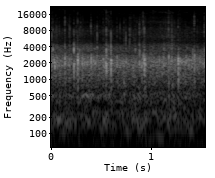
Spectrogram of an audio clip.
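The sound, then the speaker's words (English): Scattered applause from an audience clapping for a marriage of over 30 years, a steady patter of many overlapping claps held at a moderate level for the whole moment, with no voices over it. “Somebody should clap. One person's gonna clap for 30 years.”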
